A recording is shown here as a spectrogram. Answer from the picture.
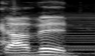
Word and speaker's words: David: David.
